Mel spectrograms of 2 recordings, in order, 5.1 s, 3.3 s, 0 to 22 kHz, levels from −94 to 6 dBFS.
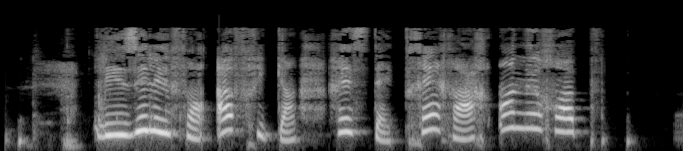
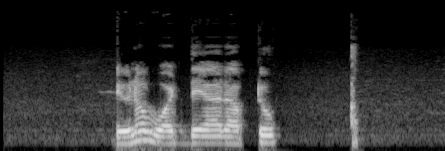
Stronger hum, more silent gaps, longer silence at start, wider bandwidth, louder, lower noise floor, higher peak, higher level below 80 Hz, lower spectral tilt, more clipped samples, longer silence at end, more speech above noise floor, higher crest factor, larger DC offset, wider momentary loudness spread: neither; neither; second, 0.15 s vs 0.85 s; first, 11.5 kHz vs 7.6 kHz; about the same, -16 LUFS vs -15 LUFS; second, -46 dBFS vs -54 dBFS; about the same, 0 dBFS vs 0 dBFS; about the same, -60 dBFS vs -58 dBFS; second, -3.5 dB/octave vs -6 dB/octave; neither; first, 0.8 s vs 0.65 s; second, 30 dB vs 42 dB; about the same, 18 dB vs 16 dB; neither; about the same, 11 LU vs 13 LU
